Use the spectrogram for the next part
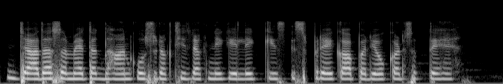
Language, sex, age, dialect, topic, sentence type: Hindi, female, 18-24, Marwari Dhudhari, agriculture, question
